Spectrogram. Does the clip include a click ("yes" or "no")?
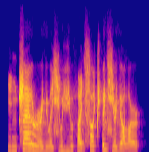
no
